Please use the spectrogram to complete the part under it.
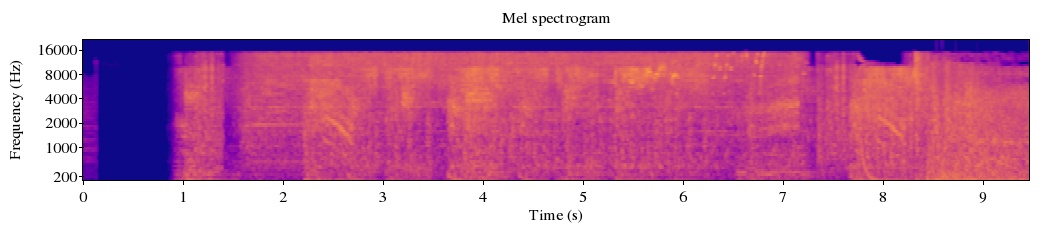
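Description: A toy gun fires a loud blast.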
